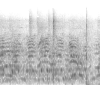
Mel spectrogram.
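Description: A young man shouts angrily up close.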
